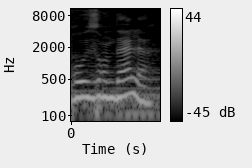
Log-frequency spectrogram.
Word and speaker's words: Rosandel: Rosandal. Rosandel. Comme Rosandel. Oui, ouais, Rosandel, ça s'écrit comme ça, mais c'est Rosandal. Ça se prononce comme ça.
